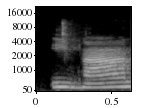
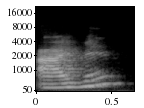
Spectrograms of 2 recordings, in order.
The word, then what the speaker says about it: Yvonne: And is it Yvonne or Ivan? It's Yvonne. You said it right the first time.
